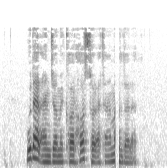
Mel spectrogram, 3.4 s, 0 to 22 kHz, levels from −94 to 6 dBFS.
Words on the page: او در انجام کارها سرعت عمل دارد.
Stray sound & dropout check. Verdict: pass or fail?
fail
